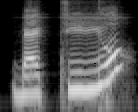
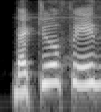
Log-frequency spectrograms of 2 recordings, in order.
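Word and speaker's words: bacteriophage: हम उन्हें कहते हैं बैक्टीरियोफाज। एक्चुअली बैक्टीरियोफेज भी कहा जाता है, पर बैक्टीरियोफाज इज A correct pronunciation.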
